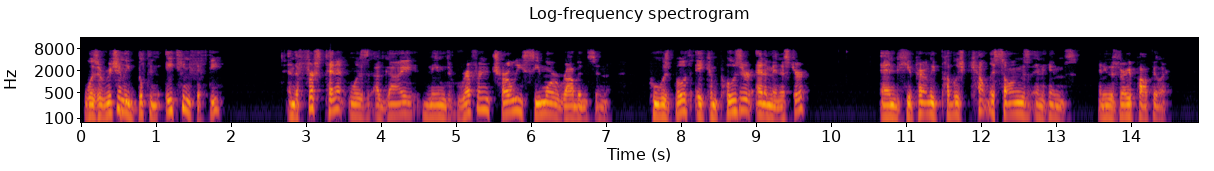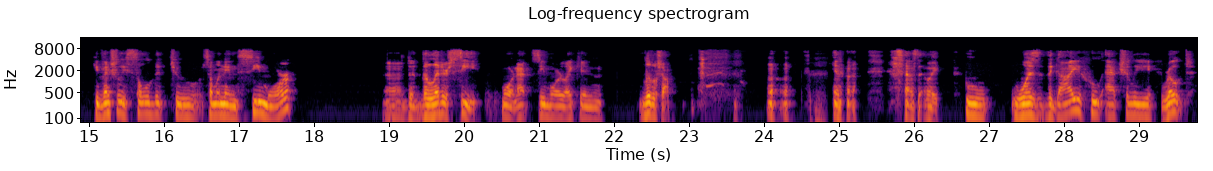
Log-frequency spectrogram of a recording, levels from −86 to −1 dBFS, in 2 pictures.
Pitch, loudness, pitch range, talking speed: 120 Hz, -27 LUFS, 105-135 Hz, 145 wpm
